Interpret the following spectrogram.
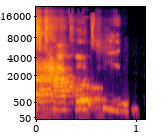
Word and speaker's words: Cacoa: girl, it's Cacoa Caco, Tea.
